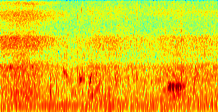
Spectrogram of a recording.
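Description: Faint steady background of water against a small boat, with a few small handling clicks and a brief faint squeak near the end.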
